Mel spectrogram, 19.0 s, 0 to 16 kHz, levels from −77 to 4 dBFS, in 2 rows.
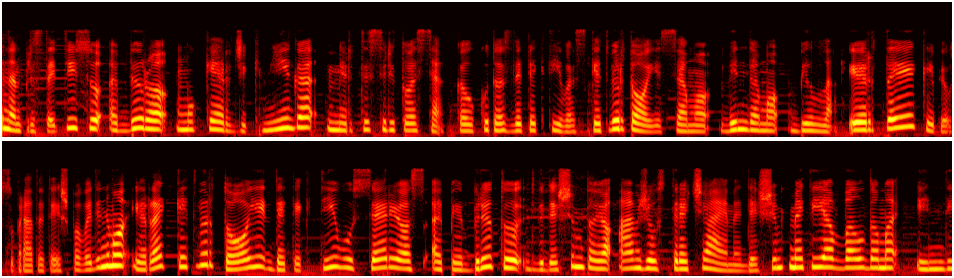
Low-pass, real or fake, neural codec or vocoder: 7.2 kHz; fake; codec, 16 kHz, 6 kbps, DAC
